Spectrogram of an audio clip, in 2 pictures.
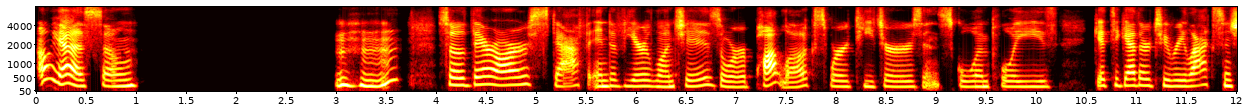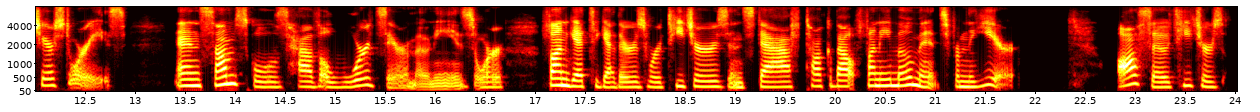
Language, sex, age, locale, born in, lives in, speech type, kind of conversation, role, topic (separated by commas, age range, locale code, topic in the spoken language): English, female, 35-39, en-US, United States, United States, read, expert-assistant, expert, What are some interesting ways people celebrate the end of the school year?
